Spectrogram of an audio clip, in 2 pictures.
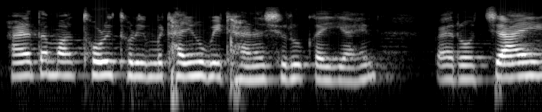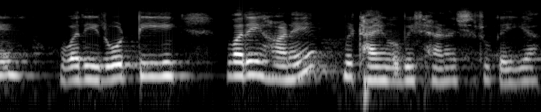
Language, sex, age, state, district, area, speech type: Sindhi, female, 30-45, Uttar Pradesh, Lucknow, urban, spontaneous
